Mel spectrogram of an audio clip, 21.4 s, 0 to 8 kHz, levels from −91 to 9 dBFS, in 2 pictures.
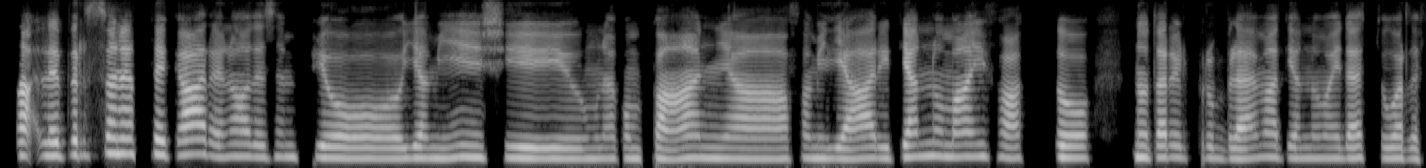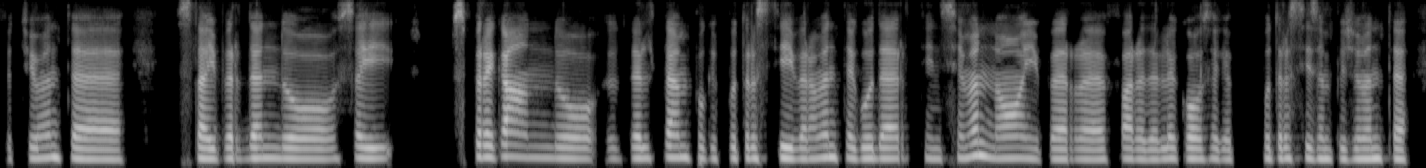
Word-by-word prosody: Ma, 240 - +7
le 230 0 +4
persone 250 +4 +3
a - - +4
te 255 -2 +4
care, 245 -2 +5
no, 220 +1 -1
ad 220 - -2
esempio, 195 -3 0
gli 195 +1 -1
amici, 190 -1 +1
una 185 +1 -4
compagna, 185 0 +1
familiari; 190 0 0
ti 210 +4 +3
hanno 225 +1 0
mai 220 +1 +1
fatto 200 0 0 0.3
notare 205 0 +2
il 195 -2 -6
problema? 195 +1 -1
Ti 200 0 -7
hanno 190 0 -4
mai 190 0 -3
detto: 190 0 -2
"Guarda, 190 -1 -1
effettivamente, 180 -1 -1 0.4
stai 180 -2 +1
perdendo 185 -1 0
stai 185 -1 -1 0.4
sprecando 200 -3 +1 0.2
del 190 -1 -1
tempo, 200 -2 0
che 185 -1 -9
potresti, 190 0 0
veramente, 190 +1 -1
goderti 185 0 -1
insieme 190 +4 -4
a - - +6
noi, 190 -4 0
per 175 0 -1
fare 180 -1 -2
delle 180 +1 -2
cose 180 0 0
che 170 -1 -7 0.2
potresti, 185 0 -5
semplicemente 180 0 -1
190 Hz, 130 wpm, -22 LUFS, 185-200 Hz, 0.4 s, Ma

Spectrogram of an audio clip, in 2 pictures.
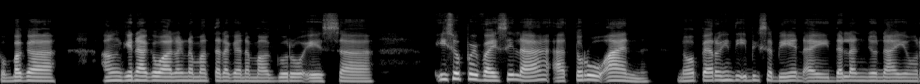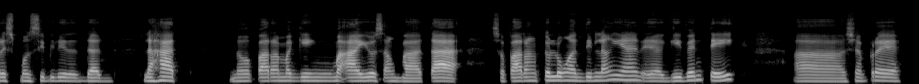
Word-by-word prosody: Kumbaga 170 0 +3 0.5
ang 185 +2 +1
ginagawa 185 -2 +5
lang 180 0 0
naman 175 -1 0
talaga 175 -1 -1
ng 170 - -2
mga 160 0 -1
guro 165 +1 +1
is, 155 0 -2
ah, 145 -2 0 0.6
i-supervise 230 -6 +4
sila 200 0 +3
at 160 +1 -2
turuan 185 -8 +3 0.3
no, 175 +2 -2
pero 190 +2 +1
hindi 195 -1 -2
ibig 190 +1 -5
sabihin 180 -1 -1
ay 160 -1 -1
dala 180 +1 +1
niyo 175 0 -2
na 165 0 +1
'yung 165 -1 -3
responsibilidad 160 -1 -4 0.4
lahat 170 +1 +4 0.5
no, 160 +1 -4
para 165 +1 0
maging 170 0 -3
maayos 165 -1 +2
ang 155 - -4
bata. 150 +1 +3 0.4
So, 160 - -10
parang 165 +2 +1
tulungan 185 -2 0
din 175 - -2
lang 190 +4 -1
'yan, 200 -2 0
eh, 155 -1 -3
give 165 +4 -3
and 200 +3 -1
take, 190 +6 0 0.6
ah, 145 -1 -2
syempre. 165 -1 -3
170 Hz, 145 wpm, -23 LUFS, 160-185 Hz, 0.6 s, ginagawa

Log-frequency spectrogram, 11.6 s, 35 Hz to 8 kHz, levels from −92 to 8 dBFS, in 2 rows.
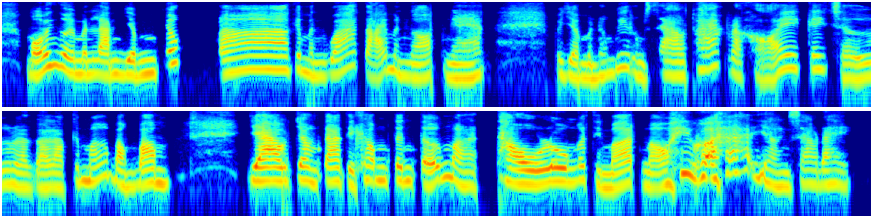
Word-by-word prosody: mỗi 270 - +3
người 265 -8 +1
mình 195 0 -3
làm 185 -1 +1
giùm 190 -1 +1 0.2
chút, 335 +2 +1 0.2
đó, 240 +4 +3
cái 245 - -5
mình 175 -4 -7
quá 200 +10 -2
tải - - -2
mình 200 -8 -7
ngột 165 +2 -4
ngạt. 165 +2 -5 0.5
Bây 185 - -9
giờ 175 - -3
mình 160 -1 -6
hổng 180 +4 -8
biết 270 +2 -6
làm 170 - -8
sao 180 +4 -4
thoát 245 +9 -6
ra - - -6
khỏi 260 0 -5
cái 250 0 -7
sự 160 +2 -5
là, 165 -3 -4
gọi 155 0 -3
là, 160 - -2
cái 210 - -9
mớ 215 +7 -3
bòng 175 -7 -2
bong, 190 +2 +3 0.5
giao 220 -1 +8
cho 225 - +1
người 205 - -4
ta 210 0 +4
thì 185 -4 -5
không 220 -1 -2
tin 220 -1 0
tưởng 250 - +2
mà 180 -9 -1
thầu 185 -3 +5
luôn 210 +1 +5
á 230 - -2
thì 170 - -7
mệt 175 +4 +1
mỏi 155 -2 0 0.2
quá, 250 -1 +9 0.3
giờ 190 - -3
sao 190 +3 -6
đây? 185 -2 -6
195 Hz, 270 wpm, -22 LUFS, 175-225 Hz, 0.5 s, quá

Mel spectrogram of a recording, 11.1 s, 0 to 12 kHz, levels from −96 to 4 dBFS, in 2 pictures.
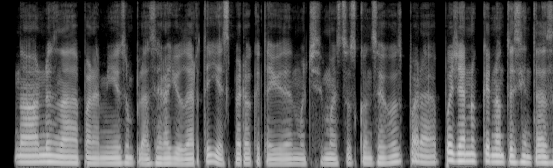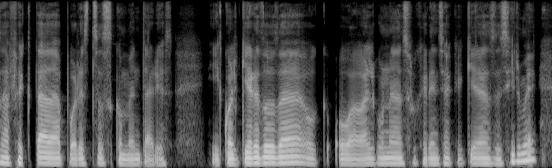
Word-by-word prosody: No, 125 0 +3
no 135 0 +3
es - - +3
nada 115 -1 +2
para 105 -2 -1
mí, 105 0 0
es 105 - -1
un 110 - -1
placer 100 +1 -1
ayudarte 100 +5 0
y 125 - +1
espero 100 +1 -2
que - - -7
te - - -6
ayuden 95 +1 -1
muchísimo 95 0 -3
estos 100 +1 -6
consejos 110 +5 -2
para, 120 -2 -2
pues, 160 -1 +2
ya 150 0 +5
no 145 -1 +1
que 145 - 0
no 130 -1 +4
te 130 0 +1
sientas 120 -1 +1
afectada 110 -1 +2
por 95 +1 -2
estos 100 0 -4
comentarios. 90 -1 -3 0.4
Y - - -4
cualquier 105 +3 +3
duda 115 +1 +4
o 95 - -4
o 95 0 -1
alguna 105 +3 0
sugerencia 100 0 -4
que 90 - -11
quieras 100 +1 -1
decirme, 140 - 0
105 Hz, 215 wpm, -22 LUFS, 100-120 Hz, 0.4 s, ya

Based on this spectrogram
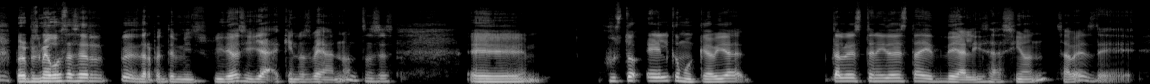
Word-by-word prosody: pero, 140 0 +7
pues, 135 +1 +1
me 150 - +9
gusta 150 +2 +6
hacer, 155 0 +5 0.3
pues, 160 -7 0
de 120 - +2
repente 125 +1 -3
mis 120 +6 -6
videos 130 +3 +2
y 130 -3 -3
ya, 125 +1 +2
quien 125 -2 -5
los 120 0 -7
vea, 110 -4 -1
¿no?, 115 - -6
entonces, 140 -8 -8 0.7
eh, 125 - +2 0.7
justo 160 +2 -1
él 165 +1 +3
como 140 -9 -1
que 130 -1 -3
había, 130 +3 +2 0.9
tal 150 - +3
vez, 155 -1 0
tenido 150 0 0
esta 150 0 0
idealización, 125 - -2
¿sabes?, 185 - -4
de - - -11
135 Hz, 155 wpm, -22 LUFS, 125-150 Hz, 0.9 s, me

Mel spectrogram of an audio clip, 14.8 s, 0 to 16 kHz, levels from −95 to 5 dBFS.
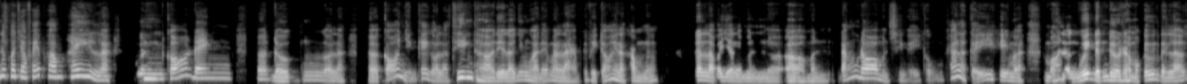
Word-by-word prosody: nó 270 - 0
có 260 - +4
cho 220 -2 +2
phép 240 +5 -2
hông? 235 -1 +2
Hay 260 0 +2
là 135 -5 -1 0.3
mình 175 -1 +2
có 195 - +2
đang, 195 -2 -1 0.3
ờ, 165 -1 -1
được 110 -3 +1 0.4
gọi 125 - -1
là, 110 -2 -5 0.3
ờ, 105 -1 0
có 260 +2 +1
những - - -9
cái, 185 -1 -3
gọi - - -3
là, - - -5
thiên 215 +1 +3
thời, 110 - 0
địa 105 +1 +2
lợi, 105 -1 +1
nhân 140 +2 -4
hòa 115 - -1
để - - -3
mà 125 - -2
làm 95 -3 -2
cái - - -9
việc 105 - -5
đó - - -3
hay 165 -4 -1
là 115 - +1
không 105 -1 -2
nữa? 110 +7 -7 0.5
Nên 140 - +5
là 110 - +6
bây 115 - +2
giờ 120 - +3
thì 100 0 -1
mình, 100 -1 -4
ờ, - - -5 0.2
ờ, 95 - -2
mình 95 0 -8
đắn 230 +5 -2
đo, 185 -1 +6
mình 100 - -8
suy 120 - -14
nghĩ 110 -2 -15
cũng - - -16
khá 220 +4 -2
là 250 - -1
kỹ 160 0 -3
khi 125 -2 0
mà 105 -3 -1 0.3
mỗi 115 -2 -1
lần 110 - +3
quyết 180 +7 +8
định 125 - +6
đưa 125 -2 +6
ra 120 0 +3
một 100 -2 0
cái 145 - +3
quyết 160 -1 0
định 105 - 0
lớn. 120 +6 0
130 Hz, 270 wpm, -23 LUFS, -, 0.5 s, quyết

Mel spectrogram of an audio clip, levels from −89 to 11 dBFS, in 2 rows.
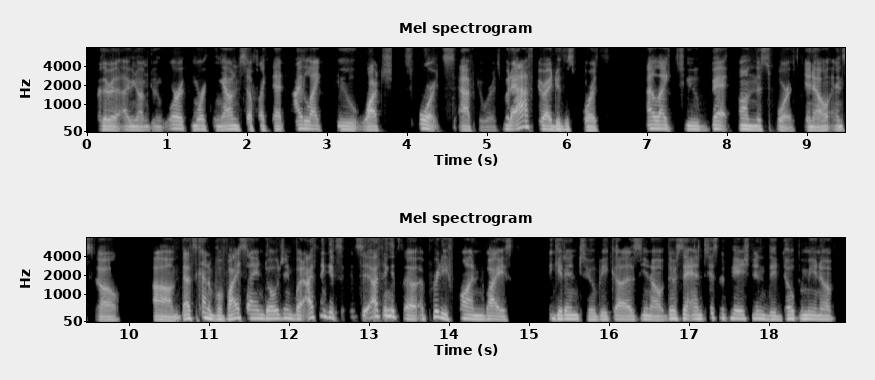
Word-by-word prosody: whether, 115 -1 +2
uh, 110 - -7
you 110 0 0
know, 110 - 0
I'm 105 +1 -4
doing 105 -1 -9
work, 135 -2 0
I'm 115 - +1
working 115 -1 -1
out 120 +1 +3
and 120 - +3
stuff 120 +1 -5
like 120 - -4
that, 115 -1 -2 0.2
I 135 - +1
like 125 -4 +1 0.2
to 115 -1 +1
watch 110 -1 -2
sports - - -2
afterwards. 105 -1 -5
But 125 -2 0
after 185 -5 +2
I 115 - +4
do 115 - +3
the 110 0 0
sports, 105 +1 -2 0.6
I 135 - +2
like 140 -2 +2 0.2
to 120 -1 +2
bet 120 +7 -1
on 125 -2 +4
the 110 - +2
sports, 100 -2 -5
you 105 - -1
know? 100 +2 +2
And 110 -2 -2
so, 105 -2 -2 0.4
um, 105 -4 +2
that's 140 +1 +2
kind 175 -5 +3
of 125 - +3
a 120 - +4
vice 150 +6 +2
I 150 - +1
indulge 145 0 +2
in, 150 -3 +2
but 130 0 +1
I 180 - +3
think 210 +1 -2
it's 180 - -3
it's 200 0 -11
I - - +2
think 225 +1 +2
it's 180 -6 -3
a, 120 -4 +1
a - - -2
pretty 170 +3 +2
fun 125 -3 +1
vice 110 -4 0 0.5
to - - -8
get 135 0 +4
into 125 -4 +2
because, 115 -1 -1
you 125 -1 +1
know, 110 -2 0
there's 140 +3 +2
the 145 - +4
anticipation, 140 -1 0
the 120 -1 0
dopamine 130 +1 +2
of, 115 +2 -1
120 Hz, 225 wpm, -21 LUFS, 110-135 Hz, 0.6 s, I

